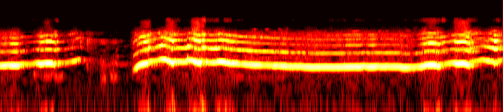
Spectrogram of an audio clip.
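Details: Crying dog, called very loyal, gives a long high whine that rises slightly and then holds steady. A brief break splits it from a second sustained whimper lasting several seconds, in a quiet small room.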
